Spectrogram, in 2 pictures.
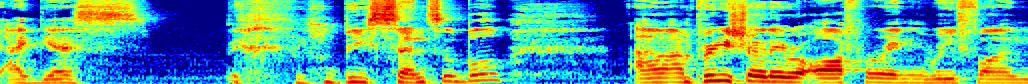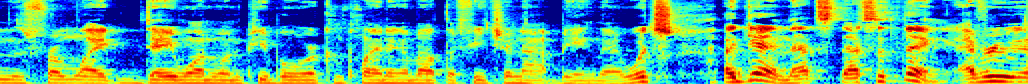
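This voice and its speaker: A man's voice: fairly high pitch, a little mellow. A man hosting a casual gaming commentary video, exasperated, often laughing and stumbling over repeated words.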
